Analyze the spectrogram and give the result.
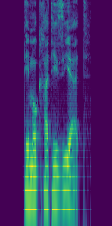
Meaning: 1. past participle of demokratisieren 2. inflection of demokratisieren: third-person singular present 3. inflection of demokratisieren: second-person plural present
- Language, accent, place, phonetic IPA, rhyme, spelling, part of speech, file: German, Germany, Berlin, [demokʁatiˈziːɐ̯t], -iːɐ̯t, demokratisiert, verb, De-demokratisiert.ogg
